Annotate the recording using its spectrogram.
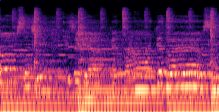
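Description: Karaoke music with a woman singing into a microphone over a backing track with sustained bass notes.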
